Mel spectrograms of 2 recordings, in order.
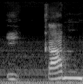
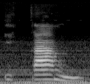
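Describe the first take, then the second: First: The word ends in an n sound. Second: The word ends in an ng sound.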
